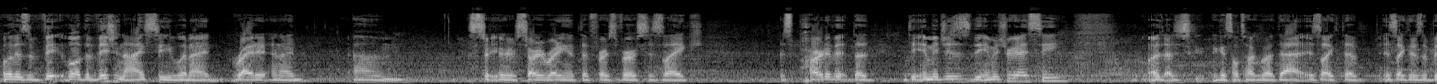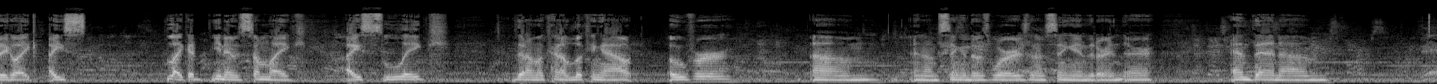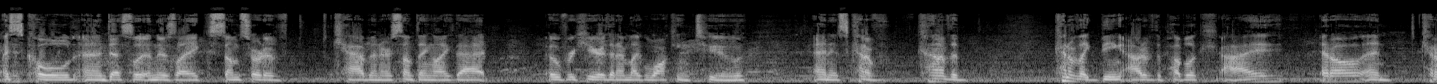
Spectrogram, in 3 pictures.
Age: 20-39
